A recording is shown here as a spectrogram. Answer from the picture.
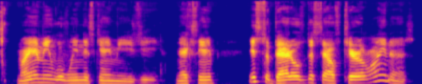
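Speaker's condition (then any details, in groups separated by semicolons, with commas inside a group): Cerebral palsy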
